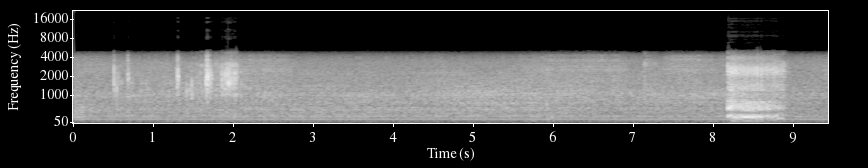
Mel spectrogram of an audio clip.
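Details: Sleeping bulldog: soft snuffling and clicks over steady room hum, then a loud rattling snore about a second long; snoring.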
